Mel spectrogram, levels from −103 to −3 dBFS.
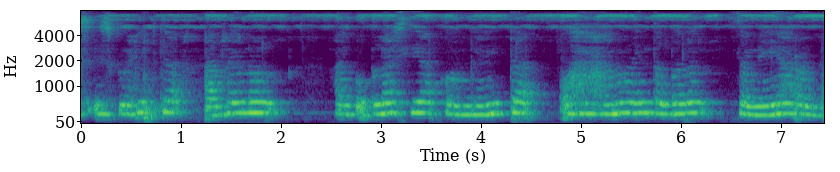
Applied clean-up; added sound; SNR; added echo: none; none; none; reverberation time 0.5 s.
